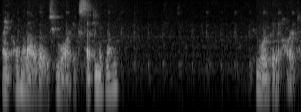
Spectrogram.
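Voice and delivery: quiet, low prayer voice. Real, not acted. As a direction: softly ask the archangels for protection. Prayer of protection before session.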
